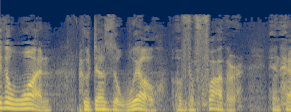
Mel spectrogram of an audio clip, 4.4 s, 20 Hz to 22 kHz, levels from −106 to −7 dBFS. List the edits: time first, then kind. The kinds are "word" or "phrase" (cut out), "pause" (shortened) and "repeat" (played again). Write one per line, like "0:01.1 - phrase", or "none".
0:01.1 - pause
0:02.5 - pause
